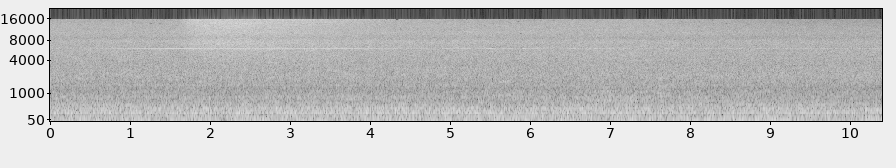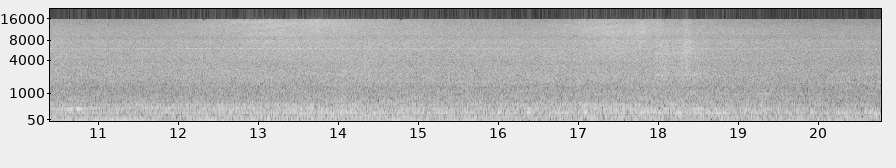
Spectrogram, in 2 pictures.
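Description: SEPTA Regional Rail train moving through the station: a steady low rumble, with a short faint rising whine about halfway through.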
